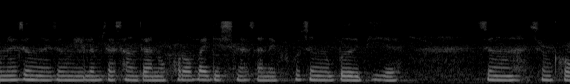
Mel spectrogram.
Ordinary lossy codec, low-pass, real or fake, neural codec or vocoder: none; none; real; none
